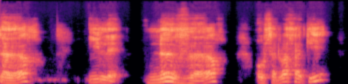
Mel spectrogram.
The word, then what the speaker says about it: neuf: 8 heures, il est 9 heures. Observad aquí cuando pronunciamos el número 9, neuf, con una F, ¿de acuerdo? De France, pero cuando hacemos el enlace con heure, vamos a pronunciar una V, v.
